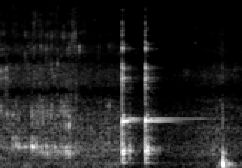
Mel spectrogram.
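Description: Liquid milk pours into a blender in a soft, splashy stream, followed by two bright glassy clinks that ring briefly, then a single dull thump.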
